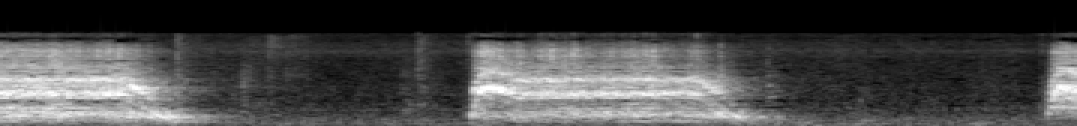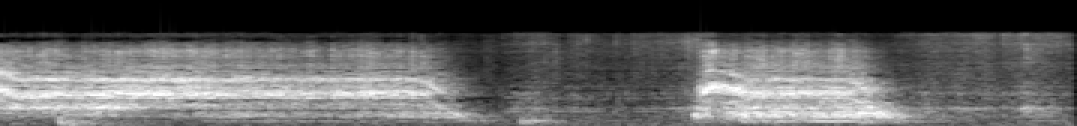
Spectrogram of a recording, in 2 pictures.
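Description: Live experimental electronic improvisation: four loud bursts of rasping, hissy noise that each start abruptly, last one to two and a half seconds and then fade, with quiet gaps between.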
